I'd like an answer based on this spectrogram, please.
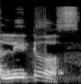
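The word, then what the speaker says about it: letters: नहीं है ठीक है तो ई के बाद आर आया है तो इ क्या है वोवेल है ना वोवेल लेटर है ना? तो उसके बाद आर को क्या करेंगे? साइलेंट कर देंगे। आर को क्या करेंगे? साइलेंट कर देंगे। ठीक है? तो क्या हो जाएगा? लेटर्स। क्या हो जाएगा? लेटर्स। ठीक है?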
